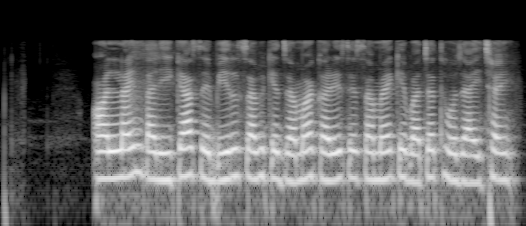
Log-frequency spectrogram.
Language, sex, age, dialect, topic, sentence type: Magahi, female, 18-24, Western, banking, statement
